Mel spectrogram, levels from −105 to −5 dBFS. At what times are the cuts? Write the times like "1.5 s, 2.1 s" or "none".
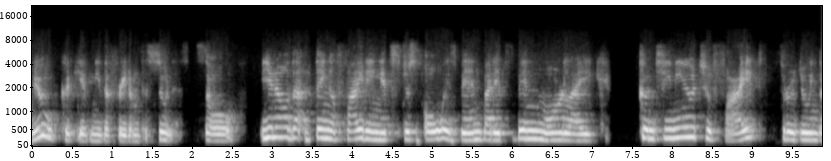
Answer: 4.6 s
